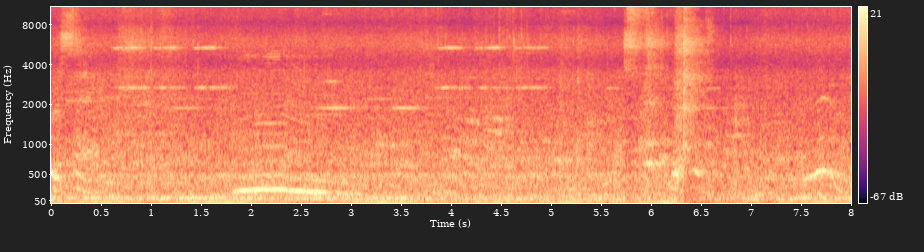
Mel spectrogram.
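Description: Fast-food restaurant background noise with a steady low hum, short high electronic beeps in small groups, and a brief 'mm' from a diner eating. About six seconds in come a couple of sharp crinkles of paper burger wrappers.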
